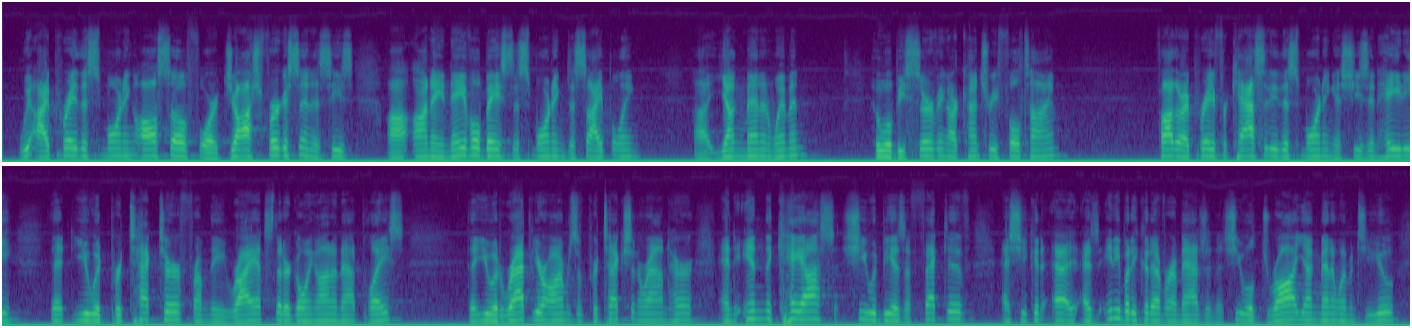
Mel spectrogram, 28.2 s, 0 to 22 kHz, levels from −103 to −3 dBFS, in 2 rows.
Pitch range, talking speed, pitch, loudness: 155-175 Hz, 200 wpm, 165 Hz, -39 LUFS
